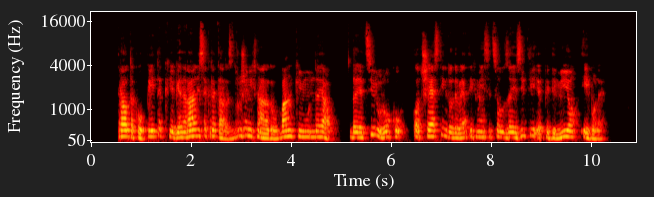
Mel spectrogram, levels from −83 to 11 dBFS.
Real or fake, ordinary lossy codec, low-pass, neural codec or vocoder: fake; MP3, 64 kbps; 19.8 kHz; vocoder, 44.1 kHz, 128 mel bands, Pupu-Vocoder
